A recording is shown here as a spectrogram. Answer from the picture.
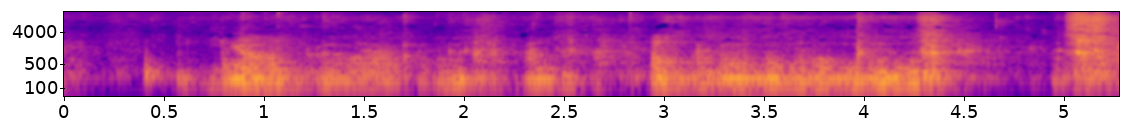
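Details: Hungarian Vizsla 'talking' at New Year, a low growly grumble with whimpering tones, rising and falling in pitch over several seconds indoors, ending in a sharp higher squeak.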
